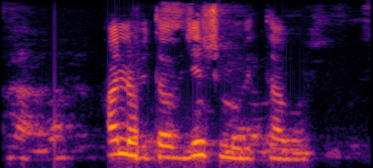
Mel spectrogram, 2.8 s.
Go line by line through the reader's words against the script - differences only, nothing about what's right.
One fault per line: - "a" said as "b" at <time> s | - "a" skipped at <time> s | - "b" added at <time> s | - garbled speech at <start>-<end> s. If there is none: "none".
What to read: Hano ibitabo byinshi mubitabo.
none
